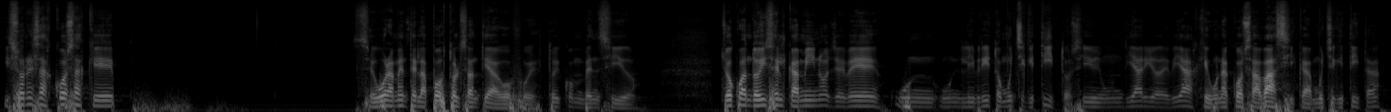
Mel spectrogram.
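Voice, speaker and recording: Argentine man with a smooth, clear voice. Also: medium pitch, moderate pace. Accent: Argentine Spanish. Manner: emotional, conversational, repeats himself; addresses listeners directly. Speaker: speaker at a talk. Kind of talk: personal storytelling to an audience.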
